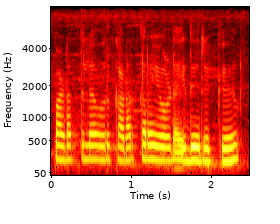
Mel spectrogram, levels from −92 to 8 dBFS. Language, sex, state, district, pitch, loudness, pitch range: Tamil, female, Tamil Nadu, Kanyakumari, 205 Hz, -16 LUFS, 195-210 Hz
